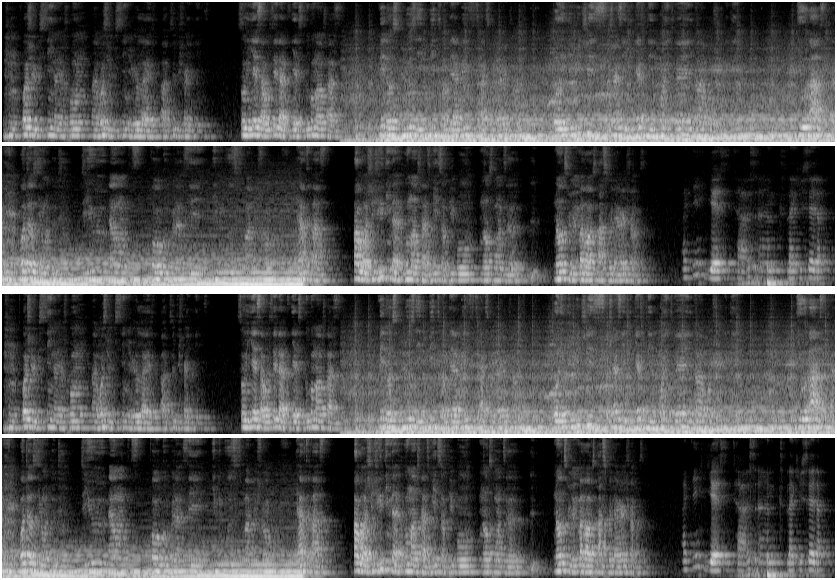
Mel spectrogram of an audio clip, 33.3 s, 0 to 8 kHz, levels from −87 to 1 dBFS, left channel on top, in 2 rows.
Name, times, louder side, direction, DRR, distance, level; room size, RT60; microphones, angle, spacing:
voice 1, 0.0-3.3 3.6-4.0 4.7-6.7 7.5-10.4 11.0-14.8 15.9-18.0 18.2-19.1 19.6-23.0 23.7-27.3 27.7-29.4, left 1 dB, 45° right, -1 dB, 5.3 m, -24 dB
sound 1, 6.7-16.9, equal, 60° right, 4.1 m, -27 dB
sound 2, 7.5-22.7, left 1 dB, 25° left, 0.5 m, -17 dB
voice 2, 30.3-31.0 31.3-33.0, right 1 dB, 90° right, 4 dB, 1.3 m, -27 dB
13.0 x 7.4 x 9.9 m, 0.82 s
head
